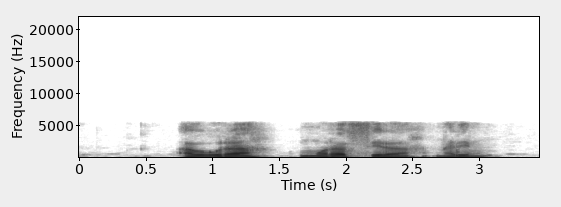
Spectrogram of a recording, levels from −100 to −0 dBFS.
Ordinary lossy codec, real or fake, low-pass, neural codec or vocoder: AAC, 32 kbps; real; 5.4 kHz; none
